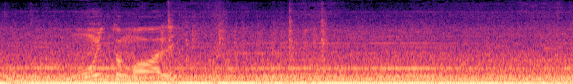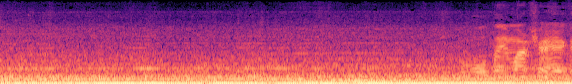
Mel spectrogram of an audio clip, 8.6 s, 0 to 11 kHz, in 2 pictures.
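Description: A Caterpillar 120K motor grader's diesel engine rumbles loud and steady at close range on a stony, forgotten stretch of road, with brief voices audible over the constant drone.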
